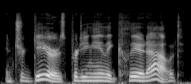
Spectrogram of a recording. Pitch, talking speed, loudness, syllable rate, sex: 165 Hz, 220 wpm, -15 LUFS, 6.3 syllables/s, female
